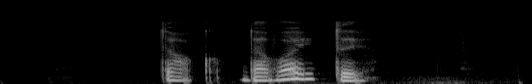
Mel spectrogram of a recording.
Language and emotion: Russian, sad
